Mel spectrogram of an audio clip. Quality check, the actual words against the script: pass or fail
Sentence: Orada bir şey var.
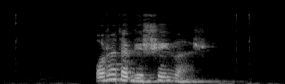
pass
